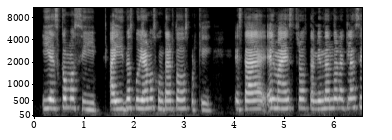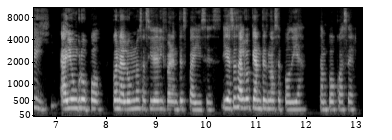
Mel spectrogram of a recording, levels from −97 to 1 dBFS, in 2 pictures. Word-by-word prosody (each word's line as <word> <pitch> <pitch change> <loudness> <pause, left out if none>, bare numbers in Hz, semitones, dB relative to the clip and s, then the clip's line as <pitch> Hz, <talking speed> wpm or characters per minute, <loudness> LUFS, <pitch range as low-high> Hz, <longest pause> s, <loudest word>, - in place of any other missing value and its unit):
Y 260 +1 -2
es 255 -1 +4
como 280 +1 +1
si 230 -6 -8 0.2
ahí 245 0 +4
nos 275 +1 +1
pudiéramos 270 +1 +4
juntar 250 -1 -2
todos 265 0 -2
porque 220 -5 -12 0.4
está 245 +1 +5
el 265 +3 +2
maestro 265 +1 +2
también 245 0 -1
dando 270 +1 0
la 275 -1 -3
clase 285 +2 -2
y 250 -5 -10 0.3
hay 250 +2 +4
un 270 0 +1
grupo 250 -3 -3 0.2
con 255 -1 0
alumnos 240 +2 0
así 245 0 -10
de 245 0 +1
diferentes 245 0 -7
países, 220 -1 -10
y 265 - -1
eso 260 +3 +2
es 295 - -5
algo 275 0 +2
que 270 -1 +4
antes 255 -1 -2
no 250 0 -5
se 245 0 -10
podía 230 0 -8 0.2
tampoco 230 0 -10
hacer. 230 0 -11
250 Hz, 175 wpm, -24 LUFS, 235-270 Hz, 0.4 s, está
